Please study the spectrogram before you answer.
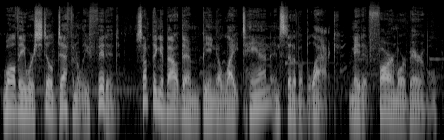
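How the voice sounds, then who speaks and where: A man's voice: fairly low pitch, lively intonation, fairly quick, a little mellow, a little hiss or hum. A man reading scripted third-person story narration as the narrator of an audio drama.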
